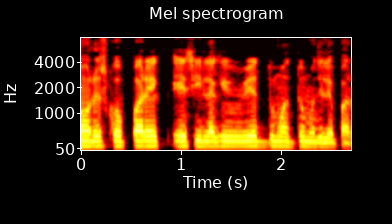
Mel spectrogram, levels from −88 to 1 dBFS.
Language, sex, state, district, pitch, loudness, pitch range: Hindi, male, Uttar Pradesh, Muzaffarnagar, 130 Hz, -17 LUFS, 125-130 Hz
